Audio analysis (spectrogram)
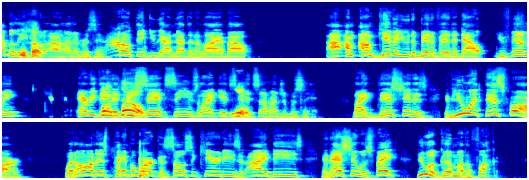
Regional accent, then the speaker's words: North Dakota, United States; all you got to say was I went there from 8th to 10th grade. I'm from North Dakota.

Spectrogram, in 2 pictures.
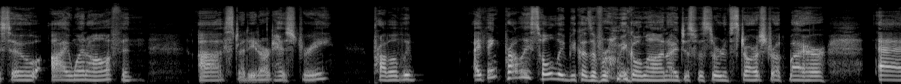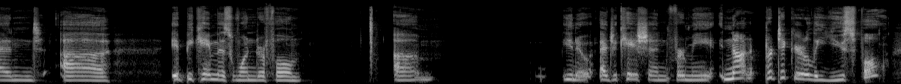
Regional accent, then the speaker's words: New York City, New York, United States; also born or lived in New Haven; I grew up in New York City. I was born at NYU

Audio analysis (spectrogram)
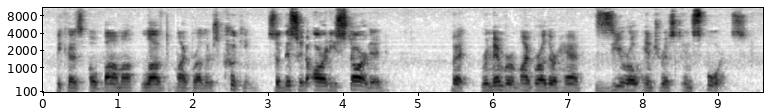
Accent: Oklahoma City, Oklahoma, United States; my hometown of Oklahoma City

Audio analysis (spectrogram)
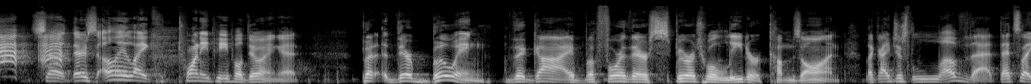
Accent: Midwest, United States; All right, I'm from the Midwest. All right? I'm from the Midwest. I love the Northeast.

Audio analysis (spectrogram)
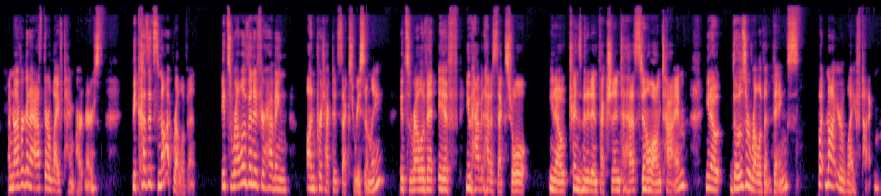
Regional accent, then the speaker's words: Richmond, Virginia, United States; I'm born and raised in Richmond, Virginia

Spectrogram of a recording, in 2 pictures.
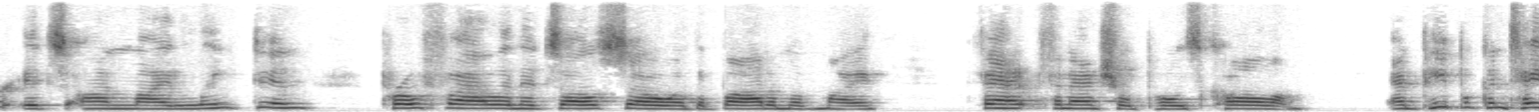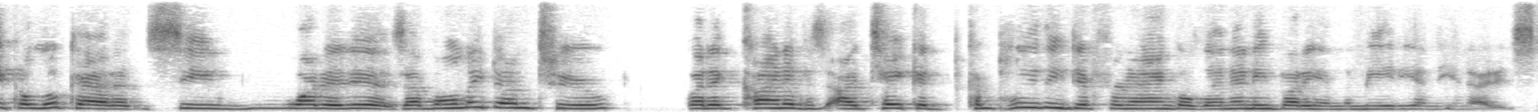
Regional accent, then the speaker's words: Canada; I'm a Canadian conservative, small c. I like the Reform Party, I like the Conservative Party, I like what we stand for.

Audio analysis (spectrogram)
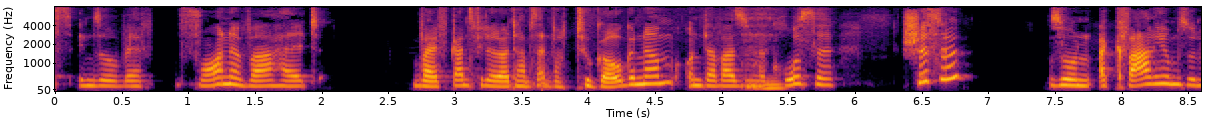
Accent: Germany; weil ich gesagt habe, ich bin Deutsche und diese Deutschen, die haben

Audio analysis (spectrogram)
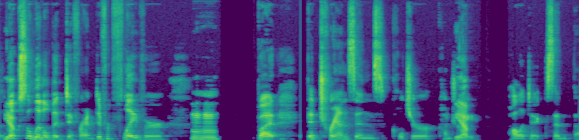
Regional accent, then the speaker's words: United States; moved away as an adult; now in London, United Kingdom; being an American living in London, I've really noticed that when I moved out of America

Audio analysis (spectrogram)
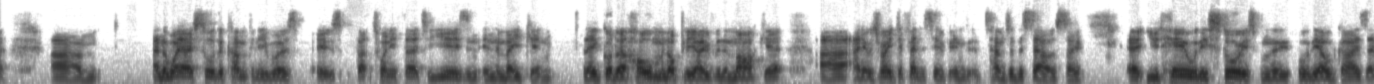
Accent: London, United Kingdom; also born or lived in north of England; So you can probably tell a little bit by my accent that I'm from the UK. So I was born and raised in London in a place called Enfield

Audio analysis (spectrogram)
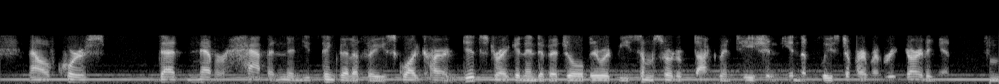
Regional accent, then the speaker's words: Wisconsin Rapids, Wisconsin, United States; also born or lived in Stevens Point, Wisconsin; I'm from Wisconsin Rapids, originally in Wisconsin, but I moved eventually to Stevens Point, which is about 20 miles to the east of Wisconsin Rapids.

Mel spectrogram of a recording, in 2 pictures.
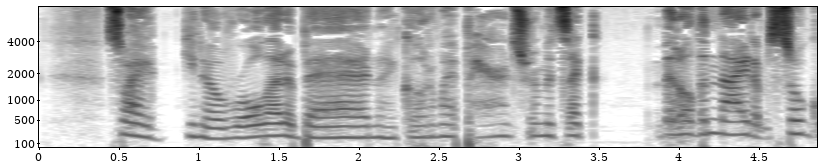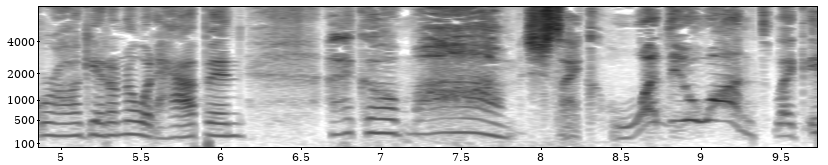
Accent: San Francisco, California, United States; I grew up in San Francisco.

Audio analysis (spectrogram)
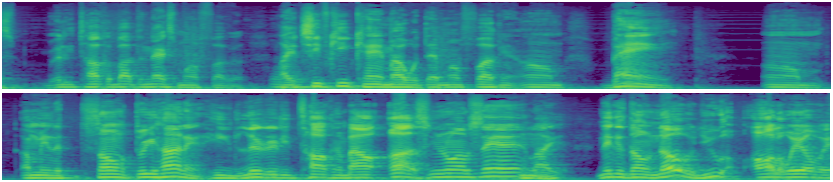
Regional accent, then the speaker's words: Chicago, Illinois, United States; moved away as an adult; now in Las Vegas, United States; I grew up in Chicago, gangbanger.

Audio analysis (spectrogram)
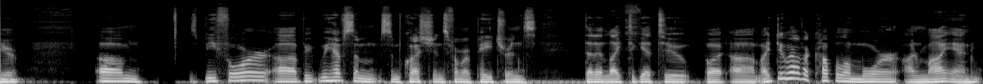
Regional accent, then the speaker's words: New York, United States; I'm from New York. I'm fro, I'm from the United States. I'm from New York

